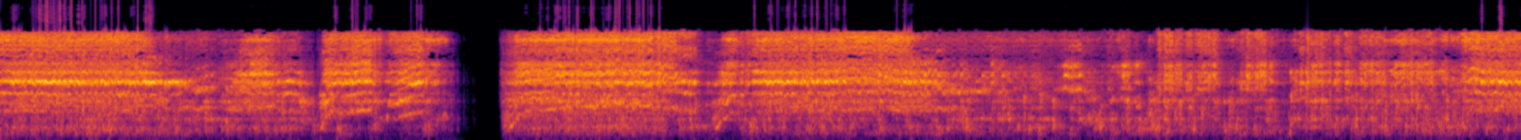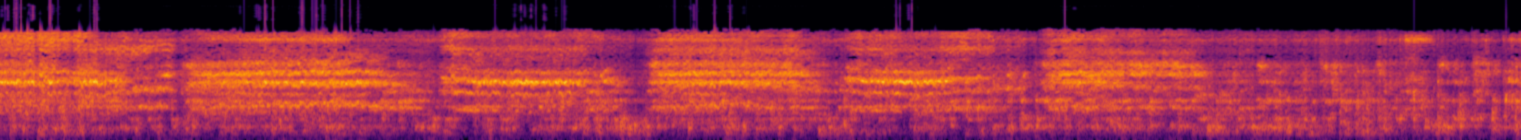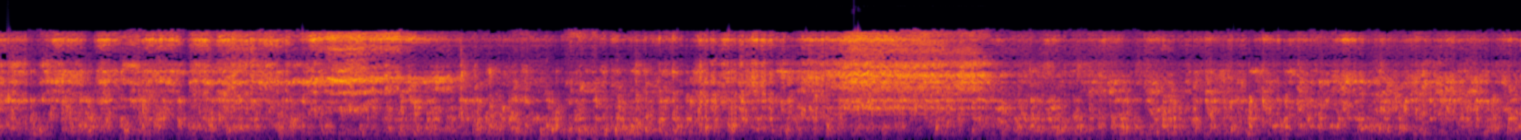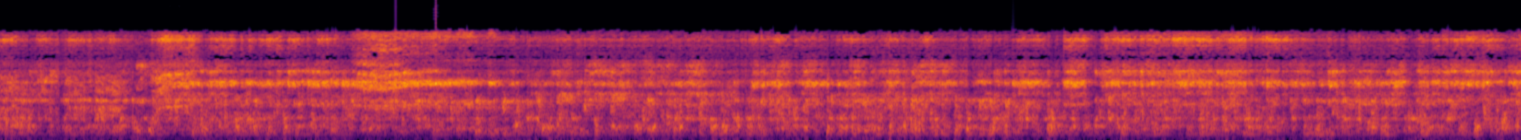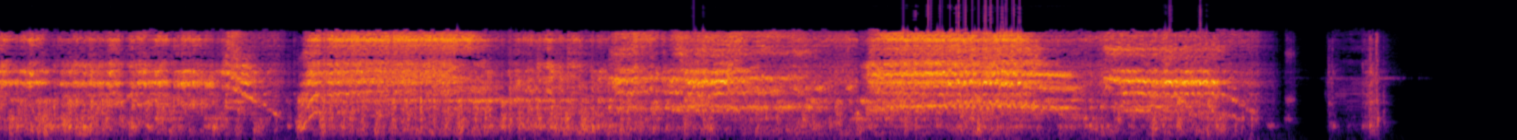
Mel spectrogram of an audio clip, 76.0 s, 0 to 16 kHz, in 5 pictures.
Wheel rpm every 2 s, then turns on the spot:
170, 150, 90, 120, 190, 200, 200, 190, 190, 200, 190, 190, 200, 200, 200, 190, 200, 200, 200, 200, 200, 200, 200, 200, 230, 230, 230, 230, 240, 230, 240, 160, 160, 200, 200, 190, 130, 0.
none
